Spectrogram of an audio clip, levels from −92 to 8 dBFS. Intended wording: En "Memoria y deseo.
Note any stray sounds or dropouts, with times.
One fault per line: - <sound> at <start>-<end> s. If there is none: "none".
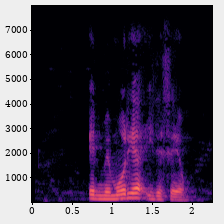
none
